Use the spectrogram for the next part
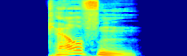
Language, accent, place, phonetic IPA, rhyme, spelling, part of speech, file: German, Germany, Berlin, [ˈkɛʁfn̩], -ɛʁfn̩, Kerfen, noun, De-Kerfen.ogg
- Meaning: dative plural of Kerf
